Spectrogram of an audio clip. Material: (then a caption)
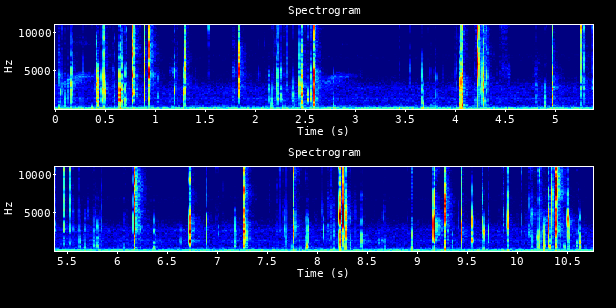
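Plastic film. A small bar of soap in a crinkly plastic film wrapper is held in both hands while fingertips scratch and crinkle the wrapper. The result is a steady run of sharp, bright, very short crackles and scratchy rustles over a quiet background with a faint low steady hum.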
